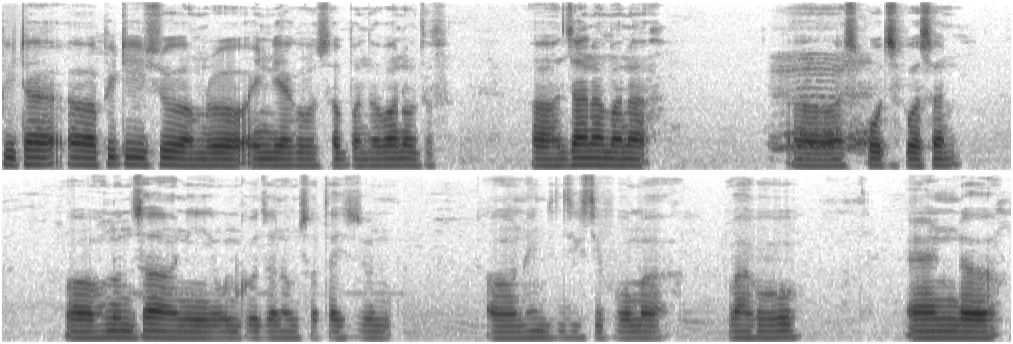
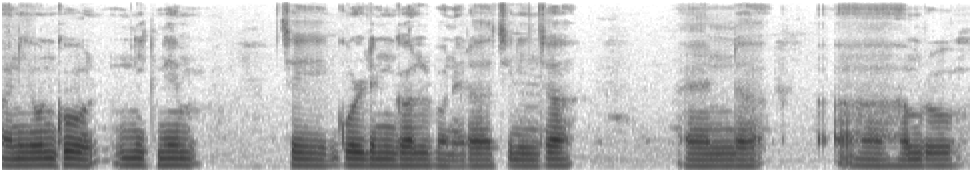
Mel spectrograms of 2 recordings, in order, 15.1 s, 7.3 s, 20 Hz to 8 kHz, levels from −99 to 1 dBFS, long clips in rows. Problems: background conversations at intervals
